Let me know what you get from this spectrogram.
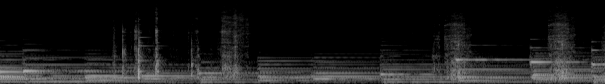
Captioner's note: grater rattling; coconut scraping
